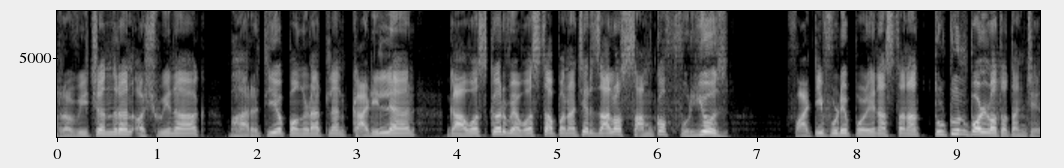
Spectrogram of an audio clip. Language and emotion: Goan Konkani, angry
